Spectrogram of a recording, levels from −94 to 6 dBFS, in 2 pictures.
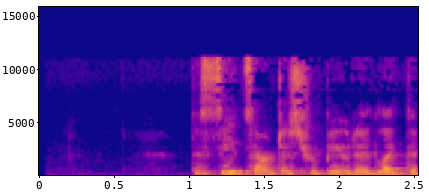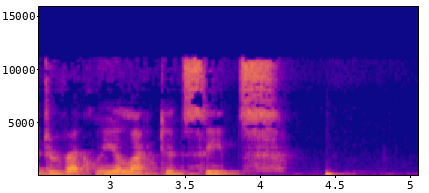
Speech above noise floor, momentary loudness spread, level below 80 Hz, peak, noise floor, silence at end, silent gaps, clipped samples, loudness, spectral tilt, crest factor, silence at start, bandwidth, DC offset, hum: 44 dB; 10 LU; -54 dBFS; -8 dBFS; -69 dBFS; 0.5 s; none; under 0.1%; -26 LUFS; -4.5 dB/octave; 18 dB; 1 s; 11.5 kHz; under 0.1%; none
